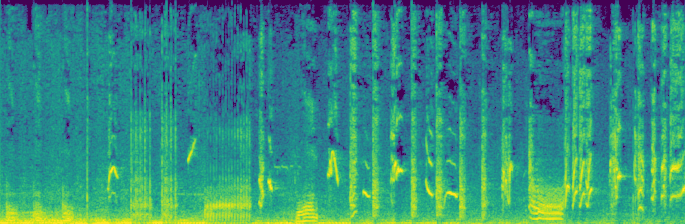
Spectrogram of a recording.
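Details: Javan myna lure song for young birds: chattering clicks, short whistles and buzzy notes over a low droning hum.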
